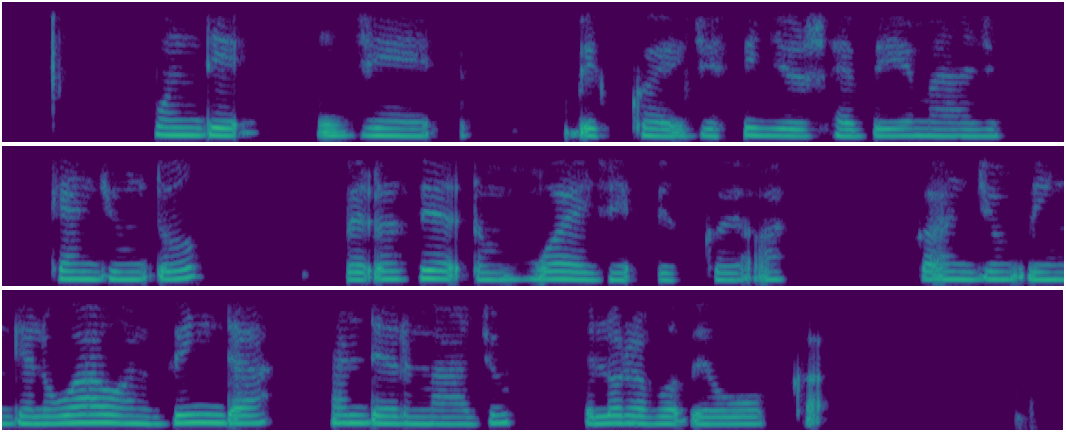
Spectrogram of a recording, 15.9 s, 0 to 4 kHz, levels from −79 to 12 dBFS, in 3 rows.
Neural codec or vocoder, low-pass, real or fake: codec, 16 kHz in and 24 kHz out, 1 kbps, XY-Tokenizer; 3.6 kHz; fake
